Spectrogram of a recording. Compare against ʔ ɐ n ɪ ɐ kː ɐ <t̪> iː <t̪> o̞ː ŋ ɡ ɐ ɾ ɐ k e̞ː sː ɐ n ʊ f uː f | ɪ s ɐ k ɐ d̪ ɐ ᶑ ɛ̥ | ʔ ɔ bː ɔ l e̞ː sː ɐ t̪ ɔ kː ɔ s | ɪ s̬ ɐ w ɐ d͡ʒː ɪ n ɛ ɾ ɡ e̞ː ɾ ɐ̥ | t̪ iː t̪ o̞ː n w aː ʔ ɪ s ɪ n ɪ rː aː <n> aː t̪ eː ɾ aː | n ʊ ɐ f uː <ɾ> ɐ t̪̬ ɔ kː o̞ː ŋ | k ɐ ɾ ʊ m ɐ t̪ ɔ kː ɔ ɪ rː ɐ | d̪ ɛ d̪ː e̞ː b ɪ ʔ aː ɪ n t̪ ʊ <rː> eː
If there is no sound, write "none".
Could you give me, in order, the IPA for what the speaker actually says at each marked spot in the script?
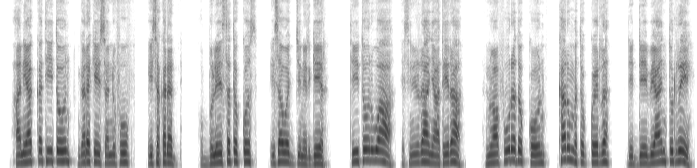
t̪, t̪, ɲ, ɾ, rː

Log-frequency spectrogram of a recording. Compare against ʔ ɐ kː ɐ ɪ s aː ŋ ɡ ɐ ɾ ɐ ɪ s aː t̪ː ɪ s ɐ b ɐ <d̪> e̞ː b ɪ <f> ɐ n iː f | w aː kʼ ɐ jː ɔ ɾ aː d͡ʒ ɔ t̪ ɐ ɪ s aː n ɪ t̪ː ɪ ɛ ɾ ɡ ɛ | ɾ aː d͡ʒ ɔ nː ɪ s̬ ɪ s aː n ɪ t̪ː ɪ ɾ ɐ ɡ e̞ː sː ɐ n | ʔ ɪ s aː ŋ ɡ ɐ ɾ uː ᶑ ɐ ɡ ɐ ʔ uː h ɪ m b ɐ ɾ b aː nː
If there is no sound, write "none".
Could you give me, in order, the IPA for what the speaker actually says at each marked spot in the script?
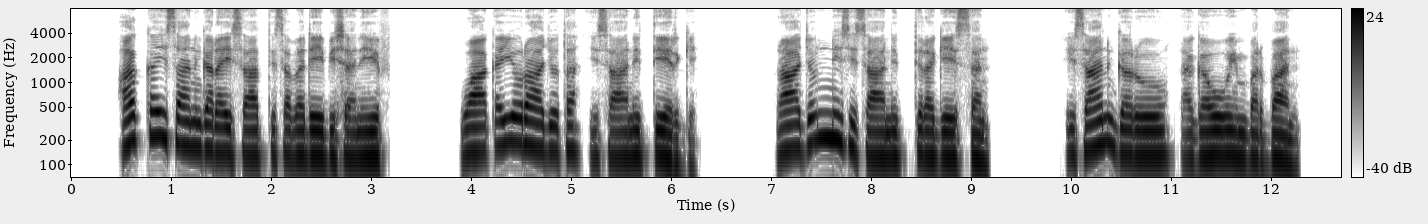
d̪, s

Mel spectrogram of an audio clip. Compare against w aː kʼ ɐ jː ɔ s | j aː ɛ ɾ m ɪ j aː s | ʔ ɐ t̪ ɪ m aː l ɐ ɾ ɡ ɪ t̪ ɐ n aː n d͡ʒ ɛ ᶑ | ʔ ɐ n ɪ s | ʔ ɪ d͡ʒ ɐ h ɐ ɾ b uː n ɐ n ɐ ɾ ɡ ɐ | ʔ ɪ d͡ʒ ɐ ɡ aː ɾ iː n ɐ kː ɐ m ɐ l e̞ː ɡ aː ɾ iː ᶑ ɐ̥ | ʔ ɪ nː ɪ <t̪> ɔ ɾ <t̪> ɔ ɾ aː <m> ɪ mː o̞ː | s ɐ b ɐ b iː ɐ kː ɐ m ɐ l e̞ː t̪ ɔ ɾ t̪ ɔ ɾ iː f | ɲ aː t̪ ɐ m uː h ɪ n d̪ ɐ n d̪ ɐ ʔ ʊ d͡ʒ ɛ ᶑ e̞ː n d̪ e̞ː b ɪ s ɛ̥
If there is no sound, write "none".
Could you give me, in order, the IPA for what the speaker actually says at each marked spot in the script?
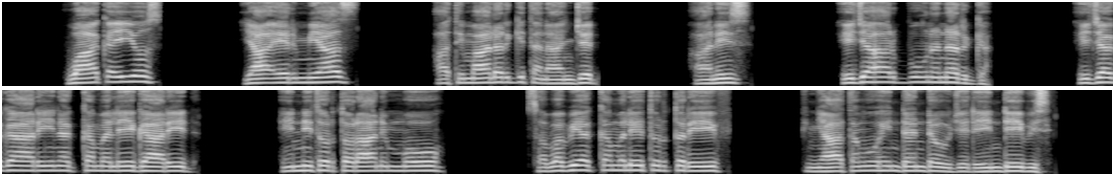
t̪, t̪, n

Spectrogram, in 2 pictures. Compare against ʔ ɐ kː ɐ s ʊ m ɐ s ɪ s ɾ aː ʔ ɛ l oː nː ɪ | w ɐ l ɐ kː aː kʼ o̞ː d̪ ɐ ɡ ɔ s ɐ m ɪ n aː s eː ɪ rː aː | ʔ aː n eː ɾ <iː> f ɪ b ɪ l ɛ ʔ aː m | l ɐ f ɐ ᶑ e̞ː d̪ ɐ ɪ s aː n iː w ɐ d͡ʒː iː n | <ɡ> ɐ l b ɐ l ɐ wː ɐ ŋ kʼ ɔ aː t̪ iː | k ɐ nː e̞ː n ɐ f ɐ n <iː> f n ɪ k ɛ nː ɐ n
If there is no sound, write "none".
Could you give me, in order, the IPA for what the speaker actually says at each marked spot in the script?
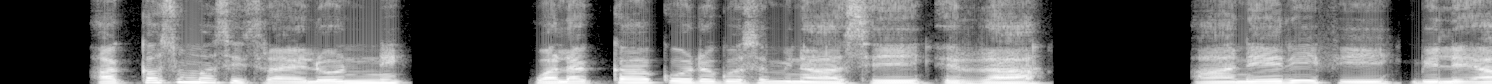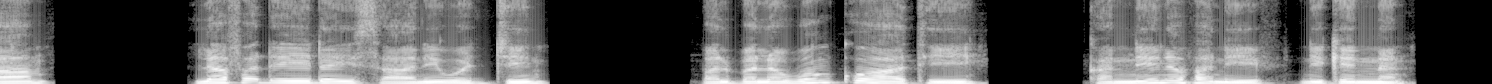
iː, b, iː

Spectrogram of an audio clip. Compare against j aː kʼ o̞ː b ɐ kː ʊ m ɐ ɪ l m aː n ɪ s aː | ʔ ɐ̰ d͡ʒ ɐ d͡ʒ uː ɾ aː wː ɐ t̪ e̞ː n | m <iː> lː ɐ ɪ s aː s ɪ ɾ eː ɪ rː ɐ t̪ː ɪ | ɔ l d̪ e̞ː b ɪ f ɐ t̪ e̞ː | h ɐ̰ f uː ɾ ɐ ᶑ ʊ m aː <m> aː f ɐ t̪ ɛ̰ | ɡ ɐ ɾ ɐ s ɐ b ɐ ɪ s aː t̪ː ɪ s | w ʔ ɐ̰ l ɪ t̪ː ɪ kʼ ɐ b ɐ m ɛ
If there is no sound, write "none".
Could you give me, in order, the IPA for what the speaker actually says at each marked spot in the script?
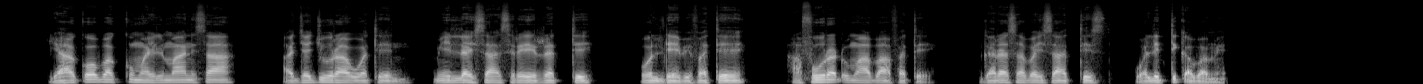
iː, b

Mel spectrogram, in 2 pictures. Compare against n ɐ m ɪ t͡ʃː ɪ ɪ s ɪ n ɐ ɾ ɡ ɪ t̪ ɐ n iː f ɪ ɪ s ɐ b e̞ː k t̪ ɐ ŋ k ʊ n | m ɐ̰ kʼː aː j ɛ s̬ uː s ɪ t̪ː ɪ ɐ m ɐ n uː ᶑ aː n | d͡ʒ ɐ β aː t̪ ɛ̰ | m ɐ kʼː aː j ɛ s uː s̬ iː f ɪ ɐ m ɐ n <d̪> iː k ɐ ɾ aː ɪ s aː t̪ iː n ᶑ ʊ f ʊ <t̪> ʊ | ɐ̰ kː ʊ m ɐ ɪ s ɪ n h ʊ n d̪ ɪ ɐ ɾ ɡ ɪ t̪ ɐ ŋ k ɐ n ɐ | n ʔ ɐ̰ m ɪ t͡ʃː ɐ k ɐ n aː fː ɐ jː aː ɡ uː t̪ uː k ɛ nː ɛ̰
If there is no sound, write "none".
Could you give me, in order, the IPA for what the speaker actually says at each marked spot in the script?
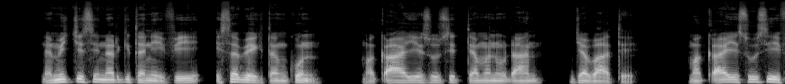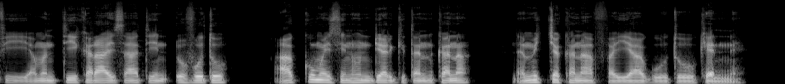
t̪, t̪

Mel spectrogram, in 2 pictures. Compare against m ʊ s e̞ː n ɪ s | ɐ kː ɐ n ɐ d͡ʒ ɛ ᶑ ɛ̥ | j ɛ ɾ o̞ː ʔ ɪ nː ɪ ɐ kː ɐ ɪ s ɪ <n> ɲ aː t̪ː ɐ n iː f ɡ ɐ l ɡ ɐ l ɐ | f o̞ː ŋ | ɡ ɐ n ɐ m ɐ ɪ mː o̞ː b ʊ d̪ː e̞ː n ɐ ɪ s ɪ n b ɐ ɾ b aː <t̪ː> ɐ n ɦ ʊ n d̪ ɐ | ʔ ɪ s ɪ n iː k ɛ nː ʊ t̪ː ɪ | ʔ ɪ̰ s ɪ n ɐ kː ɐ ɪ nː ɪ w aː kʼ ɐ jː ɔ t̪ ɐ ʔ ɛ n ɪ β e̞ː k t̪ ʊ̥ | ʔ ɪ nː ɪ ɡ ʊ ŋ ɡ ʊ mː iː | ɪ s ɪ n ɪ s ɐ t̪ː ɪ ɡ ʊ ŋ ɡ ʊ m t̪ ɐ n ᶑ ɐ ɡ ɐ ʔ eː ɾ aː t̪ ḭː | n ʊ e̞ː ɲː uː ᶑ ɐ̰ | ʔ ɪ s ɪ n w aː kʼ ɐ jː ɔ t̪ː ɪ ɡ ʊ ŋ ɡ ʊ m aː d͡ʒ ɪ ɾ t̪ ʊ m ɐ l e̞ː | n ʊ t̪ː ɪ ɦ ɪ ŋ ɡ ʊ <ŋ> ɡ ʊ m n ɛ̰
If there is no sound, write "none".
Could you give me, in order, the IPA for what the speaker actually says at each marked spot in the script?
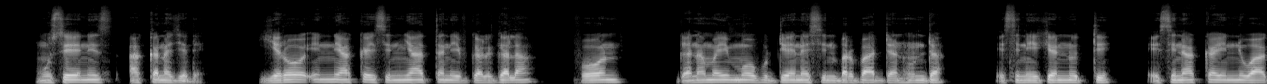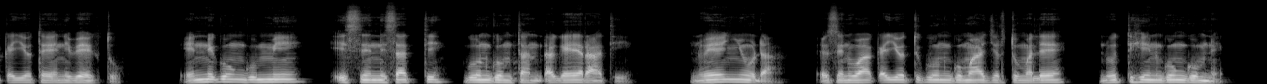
n, d̪ː, ŋ

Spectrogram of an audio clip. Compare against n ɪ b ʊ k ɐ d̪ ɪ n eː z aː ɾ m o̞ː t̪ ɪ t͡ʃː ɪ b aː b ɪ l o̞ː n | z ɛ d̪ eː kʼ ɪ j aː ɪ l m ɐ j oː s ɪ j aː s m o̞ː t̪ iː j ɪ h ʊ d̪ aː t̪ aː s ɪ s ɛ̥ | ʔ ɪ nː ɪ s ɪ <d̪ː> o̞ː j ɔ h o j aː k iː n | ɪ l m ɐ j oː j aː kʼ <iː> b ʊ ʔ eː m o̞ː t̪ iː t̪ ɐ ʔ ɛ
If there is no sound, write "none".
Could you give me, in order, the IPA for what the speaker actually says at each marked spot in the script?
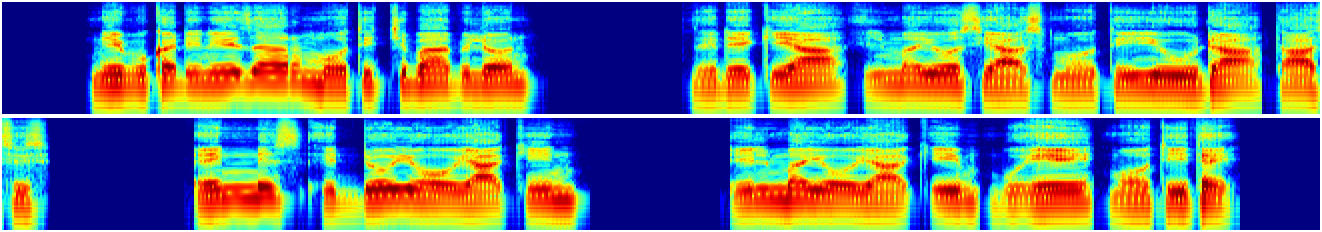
d̪ː, iː

